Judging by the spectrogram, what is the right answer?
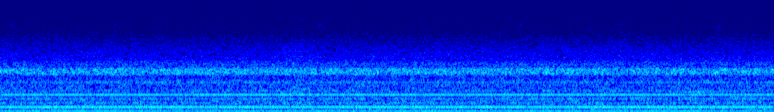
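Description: Steady electrical hum over faint hiss, unchanging throughout: recording noise with no sound from the painting itself.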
